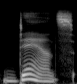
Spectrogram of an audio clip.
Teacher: In American English, most people say dance with a flat short A sound · most people say dance with a flat, short A sound, almost like the A in cat. But in British English, especially Southern British English, it's pronounced dance with a longer, deeper A sound, almost like the A in father.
